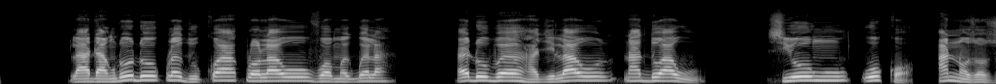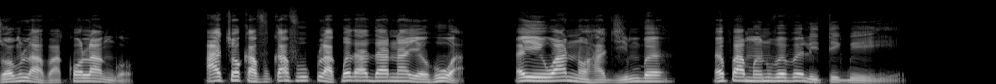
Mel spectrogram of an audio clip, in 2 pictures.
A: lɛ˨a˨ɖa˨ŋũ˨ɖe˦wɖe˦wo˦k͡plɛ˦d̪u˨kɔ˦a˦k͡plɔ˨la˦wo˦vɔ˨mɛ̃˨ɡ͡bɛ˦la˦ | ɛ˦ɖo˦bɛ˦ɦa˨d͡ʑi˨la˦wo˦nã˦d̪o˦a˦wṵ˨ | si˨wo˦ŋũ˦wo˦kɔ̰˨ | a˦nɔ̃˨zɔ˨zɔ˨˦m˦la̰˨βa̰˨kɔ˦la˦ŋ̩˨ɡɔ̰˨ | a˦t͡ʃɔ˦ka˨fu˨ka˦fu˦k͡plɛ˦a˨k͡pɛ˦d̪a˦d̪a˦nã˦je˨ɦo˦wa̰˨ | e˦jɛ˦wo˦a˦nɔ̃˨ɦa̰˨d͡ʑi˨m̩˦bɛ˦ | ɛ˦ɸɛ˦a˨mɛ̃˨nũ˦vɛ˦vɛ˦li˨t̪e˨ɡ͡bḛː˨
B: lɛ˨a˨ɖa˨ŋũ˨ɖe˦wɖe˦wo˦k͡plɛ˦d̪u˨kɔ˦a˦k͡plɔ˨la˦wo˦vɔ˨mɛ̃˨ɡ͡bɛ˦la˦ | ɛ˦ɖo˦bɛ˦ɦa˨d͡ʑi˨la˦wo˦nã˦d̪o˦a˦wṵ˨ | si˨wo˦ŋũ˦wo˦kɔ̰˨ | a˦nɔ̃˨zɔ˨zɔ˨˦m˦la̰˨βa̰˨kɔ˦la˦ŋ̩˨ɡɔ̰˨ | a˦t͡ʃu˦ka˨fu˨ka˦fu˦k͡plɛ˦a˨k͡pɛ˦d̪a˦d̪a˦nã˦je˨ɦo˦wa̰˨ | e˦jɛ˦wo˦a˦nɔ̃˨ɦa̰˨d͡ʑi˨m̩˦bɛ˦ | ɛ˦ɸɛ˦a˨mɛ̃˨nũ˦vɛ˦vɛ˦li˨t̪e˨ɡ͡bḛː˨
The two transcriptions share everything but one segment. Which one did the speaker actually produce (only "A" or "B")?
A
